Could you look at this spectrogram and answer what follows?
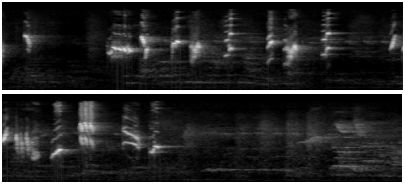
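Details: Lure recording of a white-rumped shama meant to make a bird sing readily: a lively, varied stream of sharp whistles, slurs and chattering notes after a brief opening call, fading to quieter sounds at the end.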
